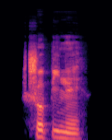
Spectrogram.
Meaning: to tope (drink excessively)
- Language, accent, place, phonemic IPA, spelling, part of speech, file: French, France, Lyon, /ʃɔ.pi.ne/, chopiner, verb, LL-Q150 (fra)-chopiner.wav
